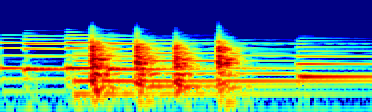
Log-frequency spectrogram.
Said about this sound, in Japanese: ノックの音がした。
